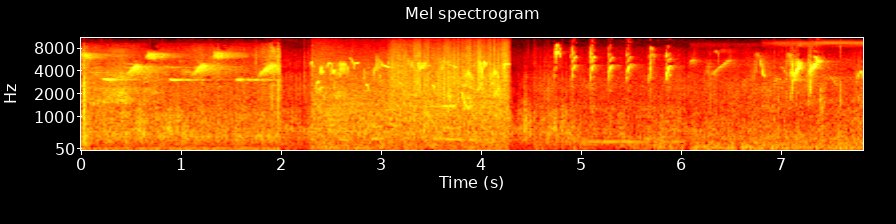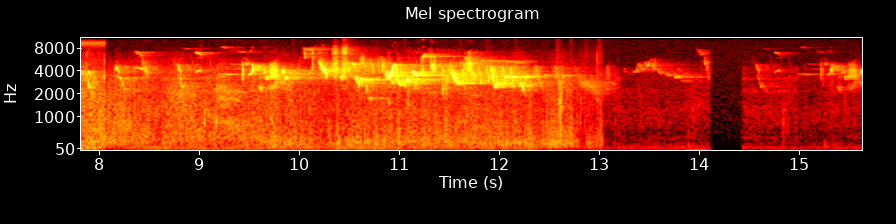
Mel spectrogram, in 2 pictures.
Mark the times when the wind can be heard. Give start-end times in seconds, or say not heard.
0.0-13.1.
